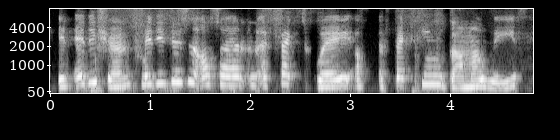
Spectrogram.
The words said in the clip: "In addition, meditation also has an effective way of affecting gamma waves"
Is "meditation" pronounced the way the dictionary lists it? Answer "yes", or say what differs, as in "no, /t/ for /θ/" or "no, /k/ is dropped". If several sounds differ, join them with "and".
no, /s/ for /ʃ/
